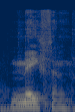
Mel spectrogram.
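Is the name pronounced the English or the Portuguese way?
English. The name is said with English pronunciation. "Em inglês seria Nathan"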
